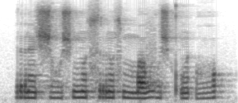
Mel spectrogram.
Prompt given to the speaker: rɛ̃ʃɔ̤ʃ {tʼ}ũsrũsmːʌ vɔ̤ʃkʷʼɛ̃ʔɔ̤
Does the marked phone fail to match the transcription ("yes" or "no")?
yes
